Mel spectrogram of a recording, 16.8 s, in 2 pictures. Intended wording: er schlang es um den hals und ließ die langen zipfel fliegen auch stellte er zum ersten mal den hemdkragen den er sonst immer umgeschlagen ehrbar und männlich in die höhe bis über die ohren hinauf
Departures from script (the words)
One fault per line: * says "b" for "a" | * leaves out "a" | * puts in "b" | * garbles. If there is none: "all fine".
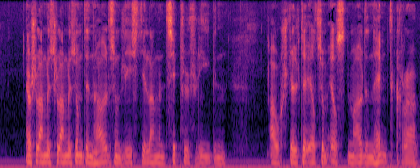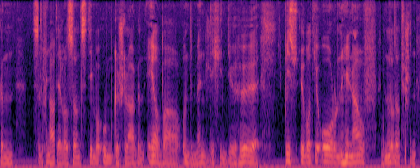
* puts in "schlang es"
* garbles
* garbles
